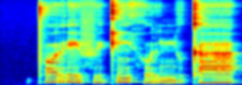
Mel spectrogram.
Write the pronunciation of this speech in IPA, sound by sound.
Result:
pʰ ɔ˦ r ɾ e˨ f ɪ˨ kʼ ĩ˦ h o˨ r ɲ ʊ˨ kʼ a˦

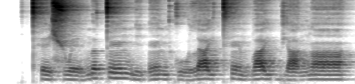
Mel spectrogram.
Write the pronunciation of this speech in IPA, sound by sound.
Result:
t̪ʰ e˨˩ ɕ w e˨˩ n̪ ə˥˧ t̪ ẽ˦ n̪ i˨ ʔ ẽ˥˧ n k u˨˩ l a˥˧ j t̪ʰ ẽ˥˧ b a˦ j b j a˧ ŋ ã˦

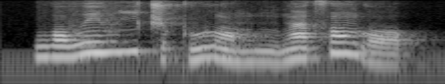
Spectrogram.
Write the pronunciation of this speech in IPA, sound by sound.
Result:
w ɔ˧ v e˦ v iː˦ t͡ʃ ɔ˨ k ɾ u˧ l ɔ̃˨ m u˨ ŋ ɡ ã˦ s ɔ̃˦ ɡ ɔ˨

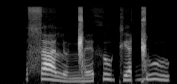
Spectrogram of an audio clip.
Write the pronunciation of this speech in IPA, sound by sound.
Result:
s a˥˧ l ɵ˩ ŋ͡ǁ ɛ˩˥ θ u˥˧ kʲ a˦˥ ɡ͡ǁ u˥˧

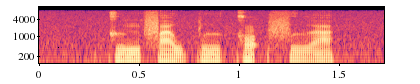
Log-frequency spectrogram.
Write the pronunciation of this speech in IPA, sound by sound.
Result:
k ɯ˧ ŋ f a˦˥ w p ɯː˦˥ k ɔ˥˩ ʔ f ɯ˧ a̯

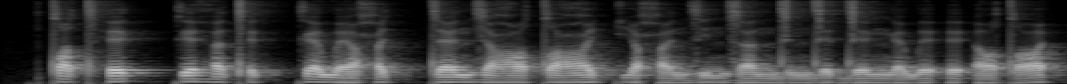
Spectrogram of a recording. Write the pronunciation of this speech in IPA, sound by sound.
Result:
tˤ a tʰ ɛ kː ɛ ɦ a tʼ ɛ kː æ w æ ħ i tː æ n z ɛ ʕ æ tˤ ɛ ʕ i k i ħ æ n z i n z a n d ɛ n d ɛ d ɛ ŋ æ w ɛ ʔ ɛ ʔ a tˤ ɛ

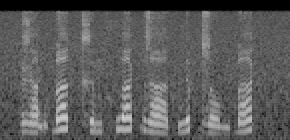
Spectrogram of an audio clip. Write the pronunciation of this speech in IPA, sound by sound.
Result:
ɣ a̰˧˨ ŋ ɓ a˦˥ t̚ x ə̰˧˨ m h w a˦˥ k̚ z aː˨˩ t̚ n ə˦˥ p̚ z ɔ˨˩ m ɓ a˦˥ k̚

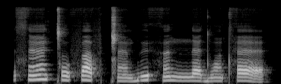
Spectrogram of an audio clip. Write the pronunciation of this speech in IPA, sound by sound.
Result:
s æ̃ ǀ o f a f ǁ æ̃ b ɨ h ɐ̃ nː æ d w ɔ̃ tʰ æ

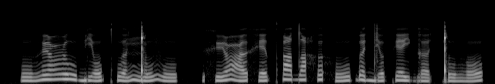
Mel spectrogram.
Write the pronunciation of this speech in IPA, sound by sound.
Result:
u˩ ɦ ø˦ ʕ uː˦˨ b j o˩˥ kʷʰ əː˨˩˦ ŋ͡ǃ u˩˥ v u˩ | x y˩˥ ʕ ə˩˧˩ x e˩˥ kʷʰ ɛ˦ dˤ ʊ˦˨ h ʊ˦ h uː˩˥ ɓ ə˦ dʲ o˩˧˩ k e˦˨ j ɡ əː˨˩˦ ǃ u˩ ɦ o˩˥

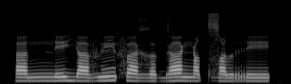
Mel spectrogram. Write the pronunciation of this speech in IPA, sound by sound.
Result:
a nː e j a v ẽ f a ɣ ʌ ɡ a ŋ ɛ tˤ zˤ ʌ l r e

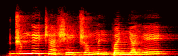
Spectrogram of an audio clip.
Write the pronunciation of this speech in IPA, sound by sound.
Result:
d͡ʒ o˦ ŋ eː˦ t͡ʃ ã˨ ʃ eː˨ t͡ʃ ɔ˨˦ n ɛ̃˧ ɡ͡b a˧ ɲ a˨ j eː˦

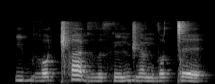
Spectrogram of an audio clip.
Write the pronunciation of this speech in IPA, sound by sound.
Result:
i bʱ ɔ ǁʰ a ɡʱ ʊ s ĩ n d͡ʒ ã n d ɔ ǀ ɛ

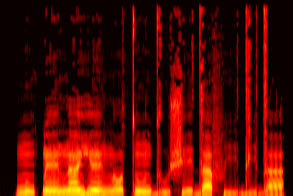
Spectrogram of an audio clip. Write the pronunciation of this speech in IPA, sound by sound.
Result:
m ũ˨ k͡p ɛ̃˧ n ã˦ j ɛ̃˦˨ n ɔ˧ t ũ˧ d u˨ ʃ e˨˦ d a˧ f i˨ d i˨˦ d a˧

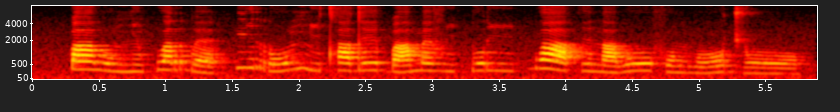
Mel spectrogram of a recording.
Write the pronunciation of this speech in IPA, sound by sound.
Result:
k͡p aː˦ β o˨ ŋ ɲ ĩ˨ kʷ aː˦ r b ɛ˨ | j i˦ r ɾ oː˨˦ m ɲ i˨ tʰ a˦ d eː˦ ɓ a˨˦ m ɛ˦ v i˨ ɡ͡b o˦ ɾ i˦ | ɡʷ aː˦˨ k ɪ˨ n a˨ β oː˦ f o˨ ŋ β oː˨˦ d͡ʒ oː˨

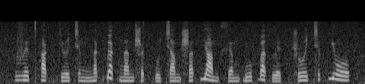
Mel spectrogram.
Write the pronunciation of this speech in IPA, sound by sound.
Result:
v e˧˥ t̪ʰ a˨˩ k̚ c ɨ˨˩ ə̯ c ə˨˩˨ ŋ n a˦˥ k̚ ɗ a˨˩ k̚ n a˨˩ n ʂ ɛ˨˩ t̚ ʔ u˨˩˨ c a˨˩ m ʂ a˦˥ t̚ j a˨˩ m x ɛ˨˩ m ɓ u˧˥ ɓ a˨˩ t̚ l e˨˩ k̚ ʂ u˧ ə̯ c ə˦˥ k̚ j o˧

